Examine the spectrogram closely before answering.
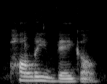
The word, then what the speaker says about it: polyvagal: you're a therapist yourself um but it's called polyvagal Theory now polyvago theory polyvagle is spelled p-o-l-y for poly and vagal v-a-g-a sorry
